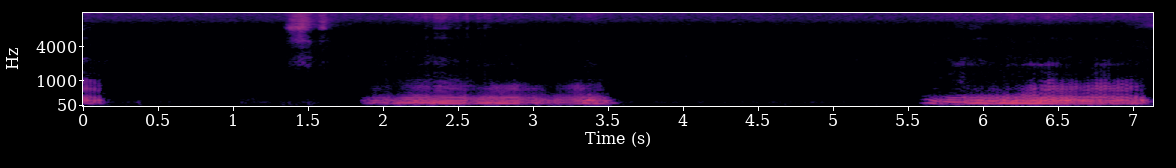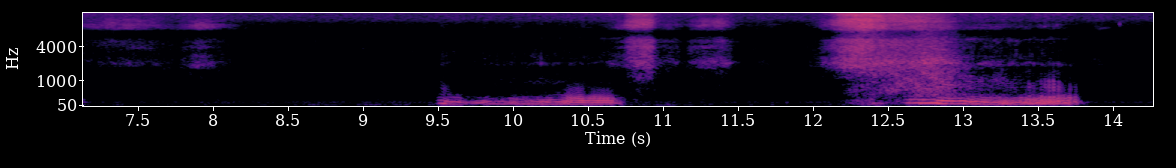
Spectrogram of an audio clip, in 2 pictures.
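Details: Sleeping domestic cat snoring steadily, with four low, rough, rumbling breaths spaced about four seconds apart, each lasting one to two seconds, separated by near silence and a faint steady hum.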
